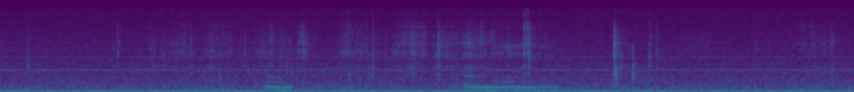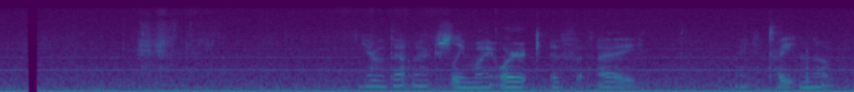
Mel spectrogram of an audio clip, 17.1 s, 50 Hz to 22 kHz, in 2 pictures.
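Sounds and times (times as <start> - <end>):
closed-mouth hum: 0.0 - 17.0
low electrical hum: 0.0 - 17.0
faint clicks and rustles of handling: 1.1 - 6.7, 7.5 - 8.4, 9.7 - 11.5.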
